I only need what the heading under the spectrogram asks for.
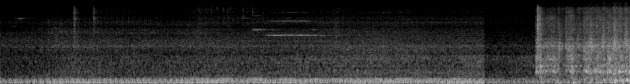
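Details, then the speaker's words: ALH 1.9 TDI diesel swapped into an Audi A4, started after the injectors were bled and the timing, off by two teeth, was corrected: even, steady diesel clatter at about four beats a second with no stumbles or knocks. It idles cleanly and healthily. "I'm just so happy this thing runs so I want to fire it up once more just for a good measure"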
